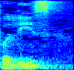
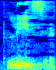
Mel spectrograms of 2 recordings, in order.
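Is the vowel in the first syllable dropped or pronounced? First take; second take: pronounced; dropped. First: The first syllable keeps its weak vowel. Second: The first syllable's weak vowel is dropped. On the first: "instead of police" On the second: "so there is no schwa"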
